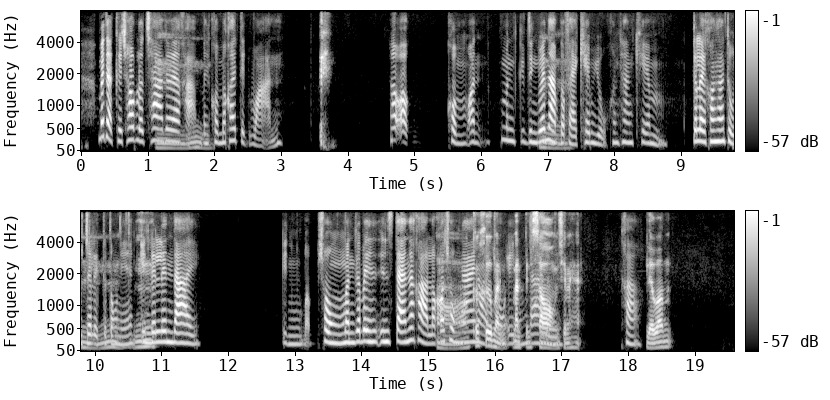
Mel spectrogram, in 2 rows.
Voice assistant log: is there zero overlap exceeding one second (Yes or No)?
No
